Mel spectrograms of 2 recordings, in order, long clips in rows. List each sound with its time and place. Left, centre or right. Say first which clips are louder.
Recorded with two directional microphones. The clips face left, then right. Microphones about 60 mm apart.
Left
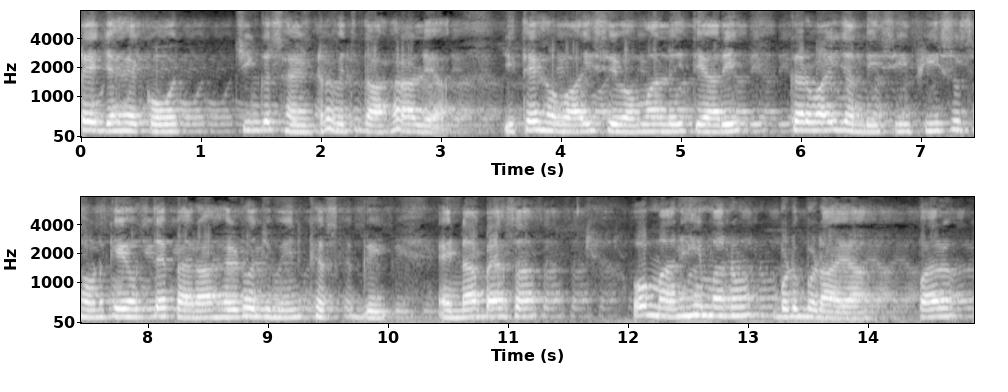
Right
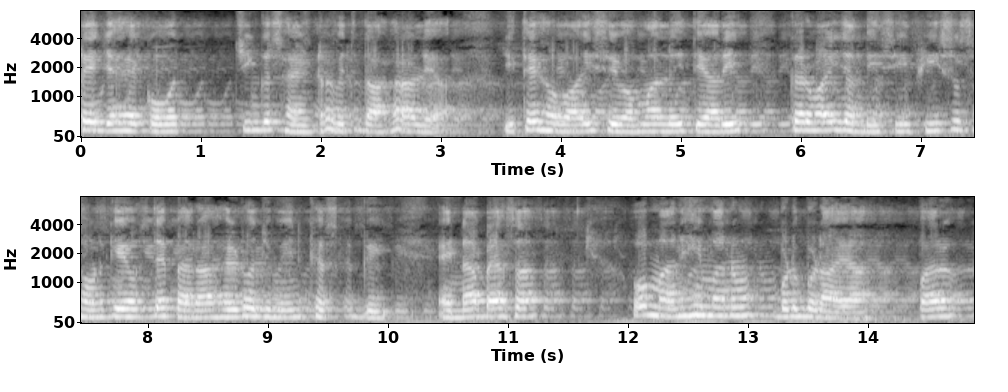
0.0 s speech: left 2 dB; left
